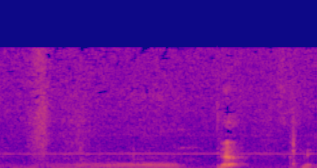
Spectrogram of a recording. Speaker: that's my dog snoring. You can hear it.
